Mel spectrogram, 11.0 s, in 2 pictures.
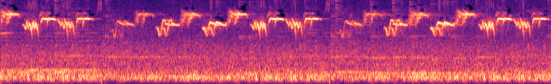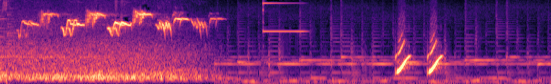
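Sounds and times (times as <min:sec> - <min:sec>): small birds chirping: 0:00.0 - 0:07.8.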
